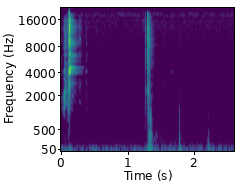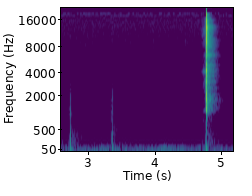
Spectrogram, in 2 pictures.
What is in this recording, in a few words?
LIGHTER; 1000fx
